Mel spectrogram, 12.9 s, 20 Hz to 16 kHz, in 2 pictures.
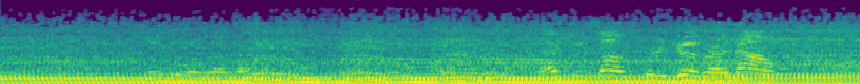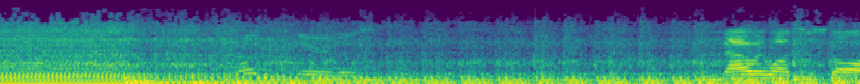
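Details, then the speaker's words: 2001 Suzuki DRZ400S single, 11,000 miles, sat unused spring and summer, started completely cold with choke on; thumps steadily on choke, then the beat sags and turns uneven as it starts to die once choke comes off, cause suspected not confirmed: stalls when choke is turned off. "as soon as that choke comes off. Yeah, choke went off."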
